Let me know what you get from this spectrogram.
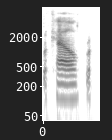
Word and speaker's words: Raquel: It looks like Rachel, but it's Raquel.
